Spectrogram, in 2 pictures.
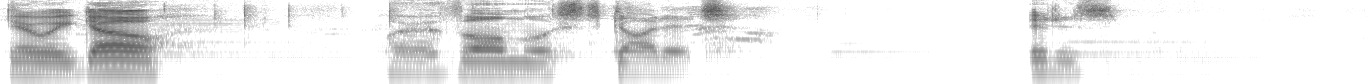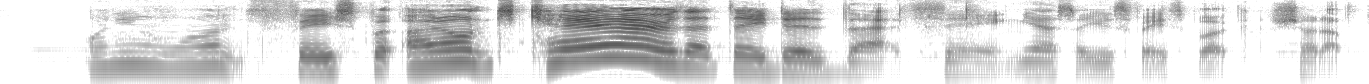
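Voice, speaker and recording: A man with a fairly high-pitched voice giving casual commentary while playing a video game, muttering to himself and second-guessing as he goes. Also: animated, takes it slowly, pauses often, muffled recording, soft background music. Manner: mutters to himself, self-correcting and unsure. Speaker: gameplay video creator.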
